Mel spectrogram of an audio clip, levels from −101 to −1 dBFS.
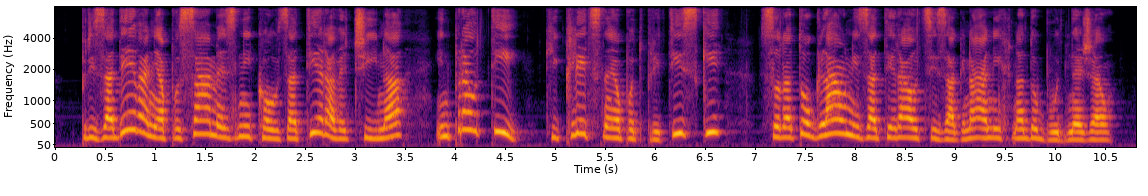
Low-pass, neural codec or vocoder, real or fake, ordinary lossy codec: none; none; real; none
